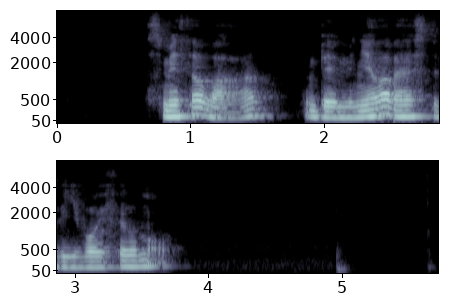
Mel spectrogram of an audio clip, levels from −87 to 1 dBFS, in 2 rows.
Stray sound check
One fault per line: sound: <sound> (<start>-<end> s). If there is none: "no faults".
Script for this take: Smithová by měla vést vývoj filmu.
no faults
